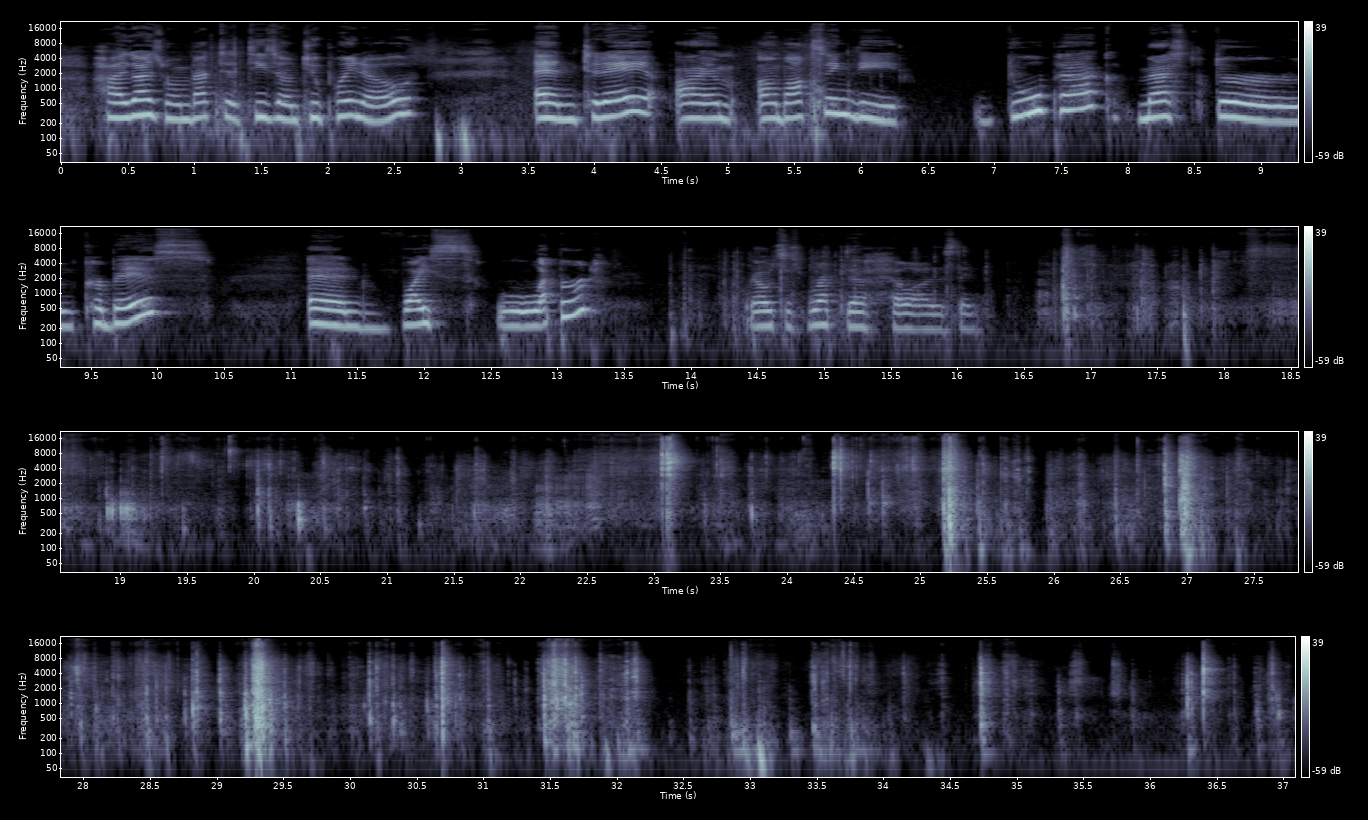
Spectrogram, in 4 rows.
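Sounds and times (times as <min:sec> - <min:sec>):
packaging crinkling: 0:16.6 - 0:37.0
sharp paper rips: 0:18.2 - 0:32.2.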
